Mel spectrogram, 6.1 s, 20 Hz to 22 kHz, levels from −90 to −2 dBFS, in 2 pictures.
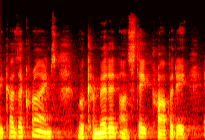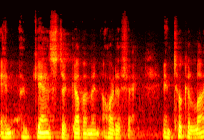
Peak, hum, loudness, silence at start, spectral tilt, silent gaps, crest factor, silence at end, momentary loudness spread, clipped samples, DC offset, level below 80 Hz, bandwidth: -4 dBFS; none; -22 LUFS; 0 s; -6.5 dB/octave; none; 18 dB; 0 s; 10 LU; under 0.1%; under 0.1%; -62 dBFS; 13.5 kHz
